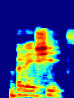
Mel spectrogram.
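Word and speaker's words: בראשית: et s'en suit que dans une prononciation massorétique au commence au commencement se dit brchit.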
